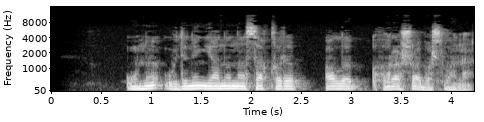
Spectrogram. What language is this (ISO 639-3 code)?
bak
